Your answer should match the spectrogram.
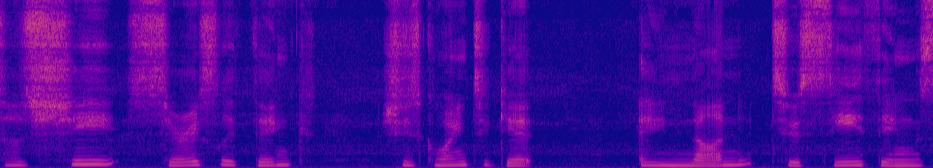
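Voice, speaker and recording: A woman playing a story game on stream, reading and commenting in a halting, muttering way. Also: medium pitch, fairly even intonation, mellow. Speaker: streamer playing a horror visual novel.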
